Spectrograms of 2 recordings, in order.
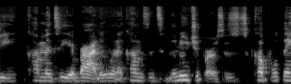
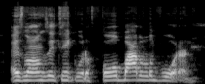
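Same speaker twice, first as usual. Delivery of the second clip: plain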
